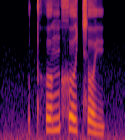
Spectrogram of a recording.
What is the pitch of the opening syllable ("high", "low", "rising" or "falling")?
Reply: rising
